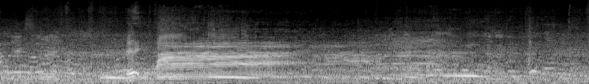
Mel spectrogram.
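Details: Sahiwal bull calves at a busy Bangladeshi cattle market, destined for Chittagong, 5 June: one strong, harmonically rich moo swelling and then fading over about a second and a half, with a brief softer low afterwards, under a constant hum of crowd voices.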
